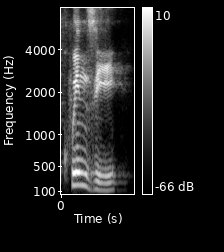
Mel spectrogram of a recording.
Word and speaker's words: Quincy: this story involves the City of Quincy Massachusetts which I have been told is pronounced quiny sorry if I'm getting that one wrong but in this town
